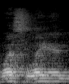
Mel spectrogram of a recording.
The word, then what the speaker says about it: Wesleyan: Max, born and raised in Newton, Massachusetts, before heading off to, how do you say that, Wesleyan University? – Yep.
